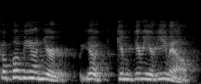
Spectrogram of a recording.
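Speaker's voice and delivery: friendly request. Retold or imitated. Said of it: "And he was like".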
